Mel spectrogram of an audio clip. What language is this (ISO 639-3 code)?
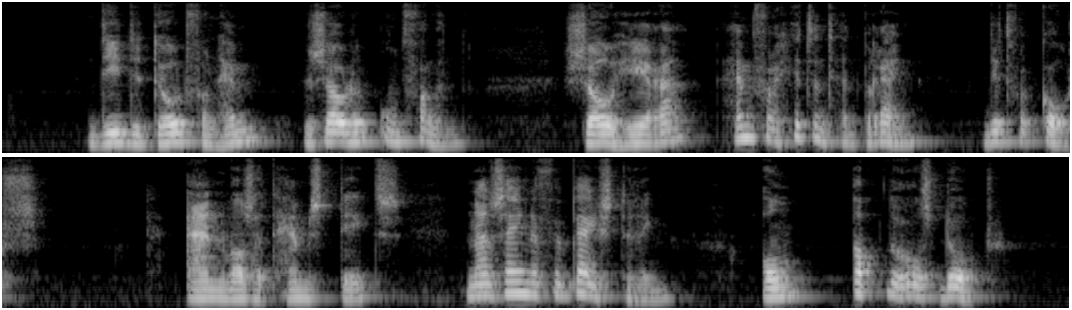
nld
